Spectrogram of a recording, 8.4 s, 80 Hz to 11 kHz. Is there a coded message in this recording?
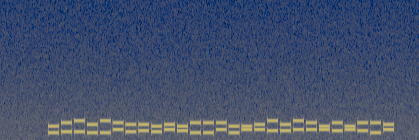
Yes: DTMF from 1.0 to 7.9 s, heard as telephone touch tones, dialled by machine, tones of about 210 ms. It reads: 16B2A#5840733#1*0C8D#*9*930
